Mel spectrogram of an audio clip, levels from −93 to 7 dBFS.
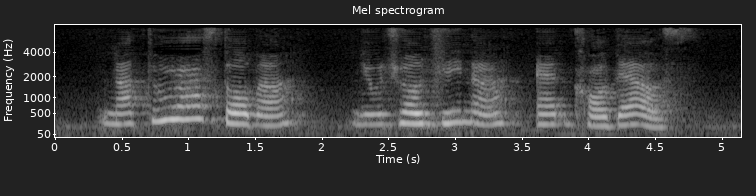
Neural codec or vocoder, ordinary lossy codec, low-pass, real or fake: codec, 16 kHz, 1.1 kbps, Voila-Tokenizer; none; none; fake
